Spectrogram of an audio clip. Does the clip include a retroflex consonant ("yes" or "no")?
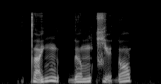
no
